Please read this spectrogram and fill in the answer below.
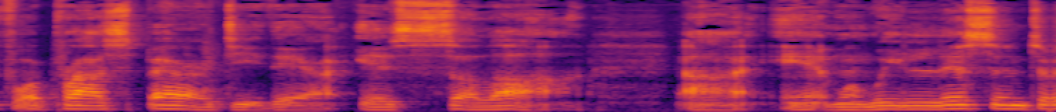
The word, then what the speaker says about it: Salah: The first one is called Salah, and it is spelled S-A-L-A-H, Salah, and it represents prosperity.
